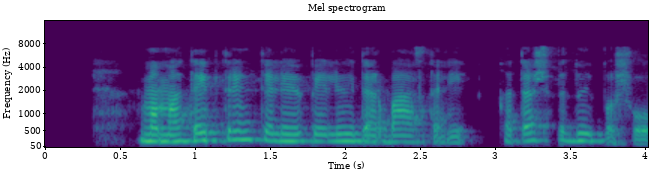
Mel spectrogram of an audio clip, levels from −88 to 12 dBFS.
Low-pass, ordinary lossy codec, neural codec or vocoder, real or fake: 7.2 kHz; MP3, 48 kbps; codec, 16 kHz, 16 kbps, FunCodec, trained on LibriTTS, 50 frames a second; fake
